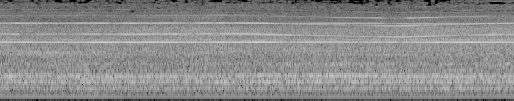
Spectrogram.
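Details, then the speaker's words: Kirby Avalir vacuum with air-driven turbo sander on the stretch hose, unstretched at three feet: steady, even high whine with no surging or dropouts, sander spinning at full healthy speed before stretching reduces airflow and speed. "i'm gonna let you hear it with it unstretched and then i'll let you hear it with it in stretch and you'll hear a massive difference right so this is sander unstretched this is just three foot"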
